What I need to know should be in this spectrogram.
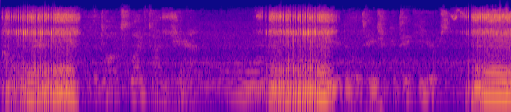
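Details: Two bulldogs, one big and one small, snoring while asleep in their crates during an afternoon nap. Loud, rattling snores come about every three seconds. The owner notes this is a fairly soft snore for them, as they are usually much louder.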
